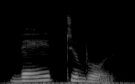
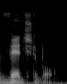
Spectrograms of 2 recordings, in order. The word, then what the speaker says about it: vegetable: And vegetable. Vegetable. So again, the learner is listening for four distinct vowel sounds in vegetable. They hear vegetable.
